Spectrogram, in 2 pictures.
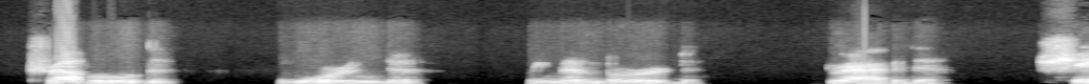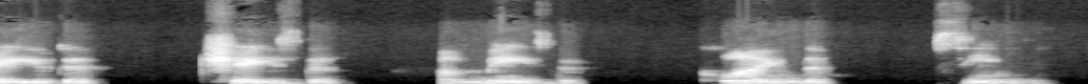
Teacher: voiced consonants because they do use your vocal cords, so you have a vibration on your throat, you can touch your throat and feel it.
